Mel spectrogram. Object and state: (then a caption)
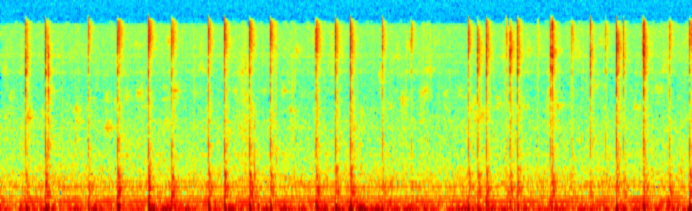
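Flat-screen TV panel. Fingernail tips tap and trace across the glossy panel of a large flat-screen TV that is switched on. Quick, sharp clicks come in an uneven rhythm, with faint scratchy tracing between them, over a steady low hum.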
